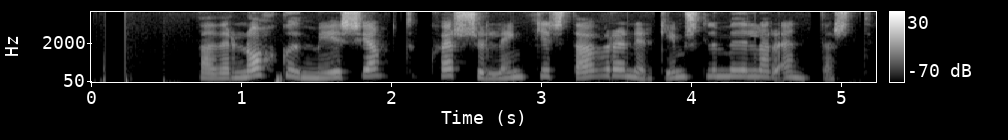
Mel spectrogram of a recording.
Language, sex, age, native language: Icelandic, female, 20-29, Icelandic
